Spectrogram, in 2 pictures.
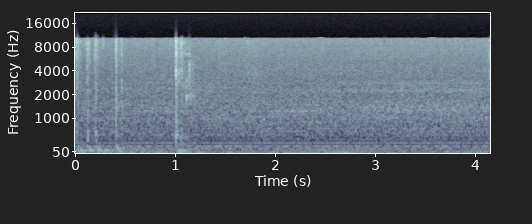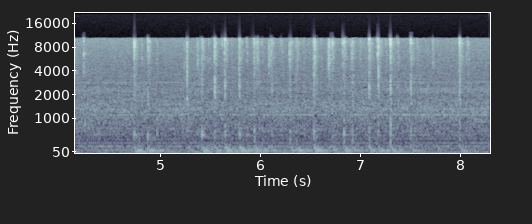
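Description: Typing on a computer keyboard: a few keystrokes with a heavier stroke about a second in, then a pause, then a fast run of keystrokes in the second half. A steady low hum runs underneath.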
